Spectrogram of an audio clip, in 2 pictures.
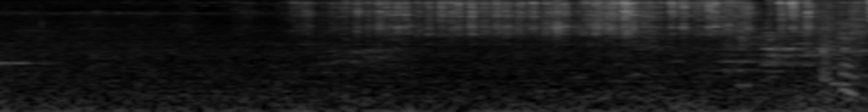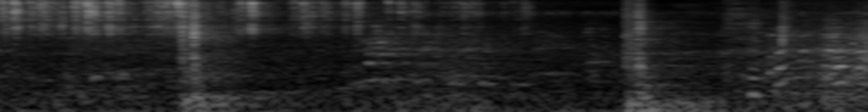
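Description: Live foley sound effects performed to a film clip: rattling and jangling clatter, then two heavy thumps, about five and seven and a half seconds in, under faint film dialogue.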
